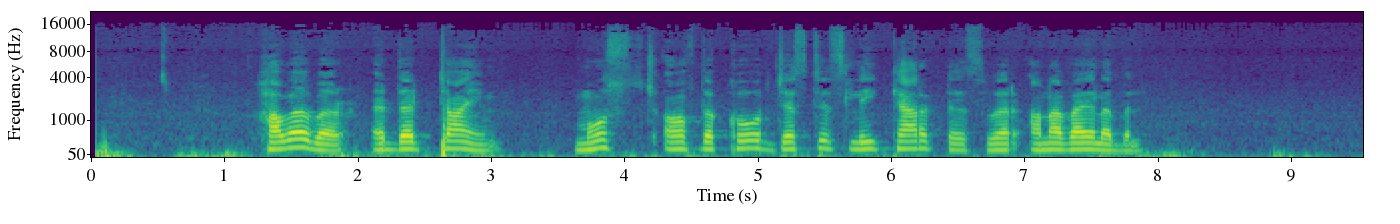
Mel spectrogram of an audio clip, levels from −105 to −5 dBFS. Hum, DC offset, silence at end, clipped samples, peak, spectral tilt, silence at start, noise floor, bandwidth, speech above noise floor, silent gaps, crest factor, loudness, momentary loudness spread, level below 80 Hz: none; under 0.1%; 0.4 s; under 0.1%; -2 dBFS; -7.5 dB/octave; 0 s; -55 dBFS; 15.5 kHz; 36 dB; none; 18 dB; -20 LUFS; 17 LU; -38 dBFS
